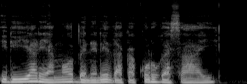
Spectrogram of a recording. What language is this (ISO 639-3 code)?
kik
